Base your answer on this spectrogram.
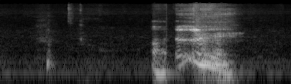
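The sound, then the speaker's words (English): A person clears their throat after drinking lemon-lime soda, with something caught in it: a brief faint sound, then a loud, raspy, forceful clearing that lasts under a second. “I need something. I got something caught in my throat.”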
